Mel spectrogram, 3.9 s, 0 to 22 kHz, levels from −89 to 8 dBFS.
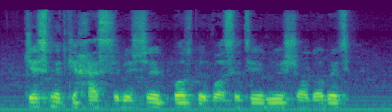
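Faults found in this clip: Mains hum, present throughout the speech. Ground loop or nearby transformer coupling 60 Hz power into the capture path, so a steady low tone with some low harmonics sits under everything, roughly 25 dB below the speech.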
